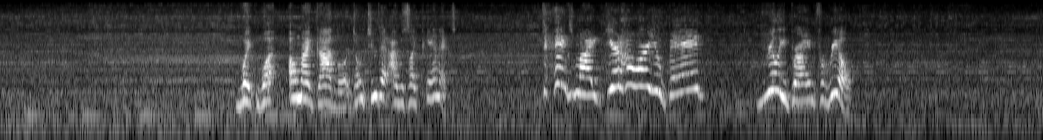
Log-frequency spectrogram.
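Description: A heat gun blows with a steady whirring hum.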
